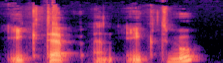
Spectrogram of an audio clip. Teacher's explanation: usually when there's vowel just before the end consonant, in the plural, as in ikteb, iktbu, that vowel disappears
